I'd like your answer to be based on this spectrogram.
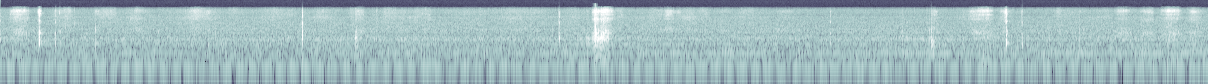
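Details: Person sitting up, wearing a hoodie, with hiccups: several brief, abrupt clicks and one louder gulping sound over steady room hum.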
